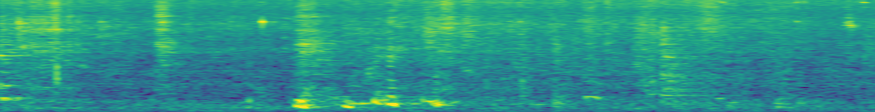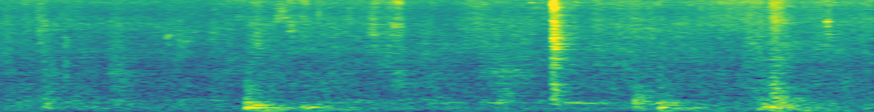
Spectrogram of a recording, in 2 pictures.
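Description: Children's footsteps shuffle across a hard floor in an echoing room.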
